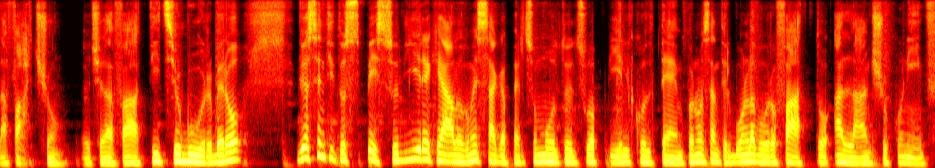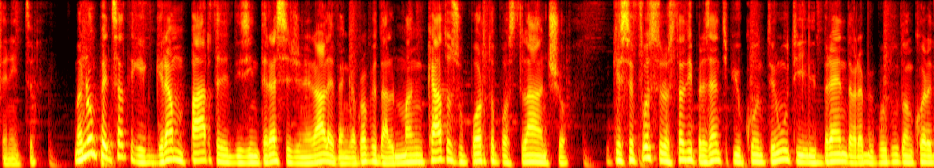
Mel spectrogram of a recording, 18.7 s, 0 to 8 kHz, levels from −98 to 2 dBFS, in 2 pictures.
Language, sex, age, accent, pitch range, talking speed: Italian, male, 30-49, native, 100-130 Hz, 195 wpm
